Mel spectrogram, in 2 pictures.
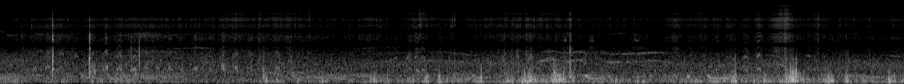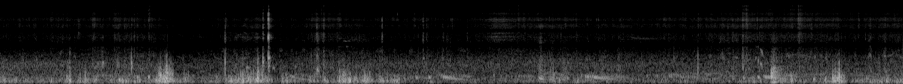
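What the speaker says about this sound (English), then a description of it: "look at all these pigeons" A crowd of pigeons being fed coos and murmurs around the listener, with soft wing flutters and scattered bird calls in a busy, continuous outdoor mix; a person speaks briefly now and then.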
